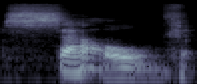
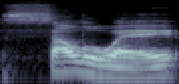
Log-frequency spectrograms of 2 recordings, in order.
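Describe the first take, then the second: First: The word is pronounced in a plain American way. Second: The word is pronounced in a Latin-like way. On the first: The speaker calls it wrong. "as we might pronounce it in Ohio" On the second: The speaker calls it right. "I am going to pronounce it Saloué because French got it from Latin"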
